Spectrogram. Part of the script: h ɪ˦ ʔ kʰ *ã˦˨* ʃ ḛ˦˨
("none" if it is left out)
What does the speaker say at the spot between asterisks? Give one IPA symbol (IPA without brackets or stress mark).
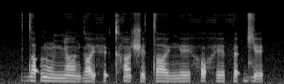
ã˦˨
